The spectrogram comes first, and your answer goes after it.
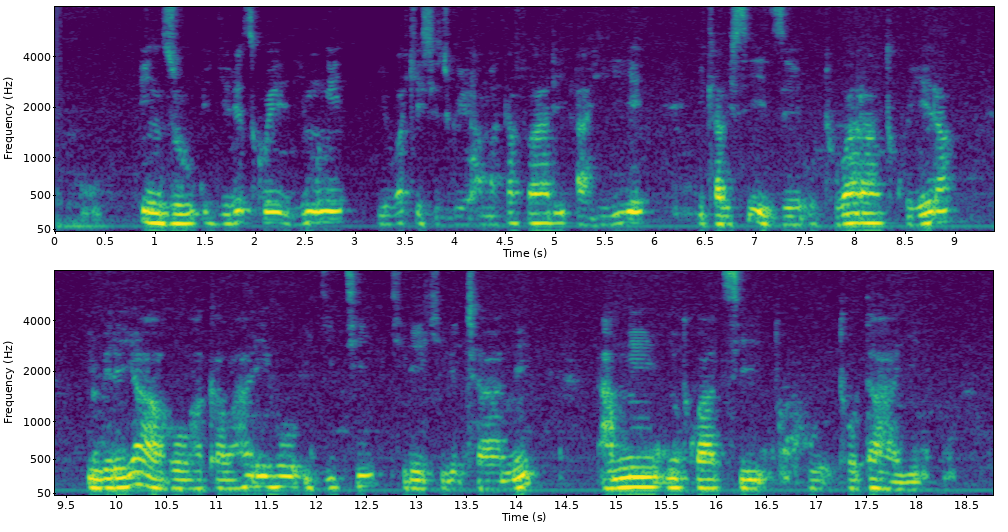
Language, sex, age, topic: Rundi, male, 25-35, education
